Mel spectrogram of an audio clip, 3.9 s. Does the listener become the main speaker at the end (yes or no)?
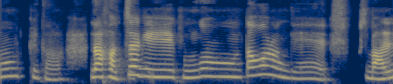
no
